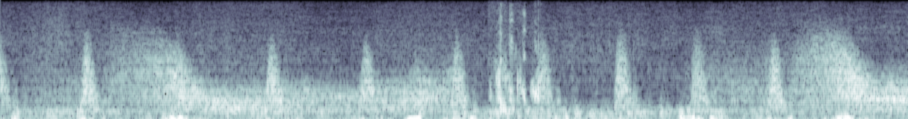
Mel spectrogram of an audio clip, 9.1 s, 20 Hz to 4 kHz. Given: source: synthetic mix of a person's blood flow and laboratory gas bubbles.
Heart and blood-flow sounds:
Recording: Doppler ultrasound of blood flow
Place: subclavian vein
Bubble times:
4.87-5.44 s: bubbles
From the record:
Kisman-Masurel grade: 213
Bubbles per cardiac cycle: several, 3 to 8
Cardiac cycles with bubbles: 1 to 10%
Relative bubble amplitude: loud (0.450 to 0.775)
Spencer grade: 1 (occasional bubble signal discernible with the cardiac motion signal, with majority of cardiac periods free of bubbles)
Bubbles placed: anywhere in the cardiac cycle

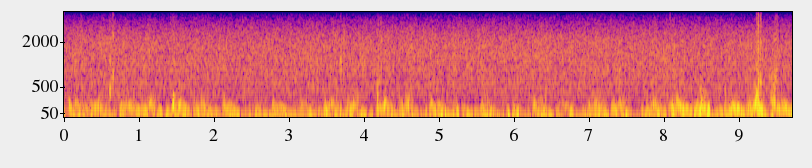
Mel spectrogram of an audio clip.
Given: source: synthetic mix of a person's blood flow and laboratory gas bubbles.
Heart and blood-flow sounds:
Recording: Doppler ultrasound of blood flow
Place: precordium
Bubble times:
0.59-0.69 s: bubbles
1.41-1.50 s: bubbles
3.67-3.74 s: bubbles
4.17-4.22 s: bubbles
9.20-9.35 s: bubbles
9.38-9.61 s: bubbles
From the record:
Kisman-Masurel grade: 123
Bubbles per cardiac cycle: 1 to 2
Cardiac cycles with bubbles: 10 to 50%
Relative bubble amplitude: loud (0.450 to 0.775)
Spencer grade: 2 (many but less than half of the cardiac periods contain bubble signals, singularly or in groups)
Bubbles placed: anywhere in the cardiac cycle

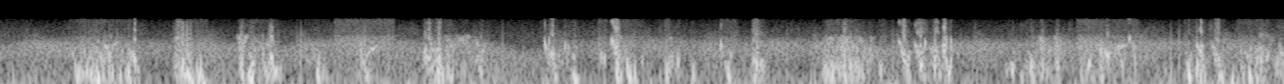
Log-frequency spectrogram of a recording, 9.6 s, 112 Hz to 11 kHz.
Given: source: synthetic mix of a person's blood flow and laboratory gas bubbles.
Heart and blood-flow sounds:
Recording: Doppler ultrasound of blood flow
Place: subclavian vein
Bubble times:
0.52-1.06 s: bubbles
1.29-1.57 s: bubbles
1.77-2.15 s: bubbles
2.29-2.96 s: bubbles
3.17-3.68 s: bubbles
4.05-4.39 s: bubbles
4.49-4.84 s: bubbles
5.00-5.12 s: bubbles
5.18-5.23 s: bubbles
5.39-5.54 s: bubbles
5.57-5.78 s: bubbles
6.17-6.67 s: bubbles
6.74-7.17 s: bubbles
7.54-7.98 s: bubbles
8.07-8.55 s: bubbles
8.88-9.21 s: bubbles
9.28-9.63 s: bubbles
From the record:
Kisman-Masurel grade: 232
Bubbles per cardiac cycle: several, 3 to 8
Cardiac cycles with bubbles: 50 to 99%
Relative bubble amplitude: moderate (0.250 to 0.450)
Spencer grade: 3 (all of the cardiac periods contain showers or single bubble signals, but not dominating or overriding the cardiac motion signals)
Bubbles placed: anywhere in the cardiac cycle

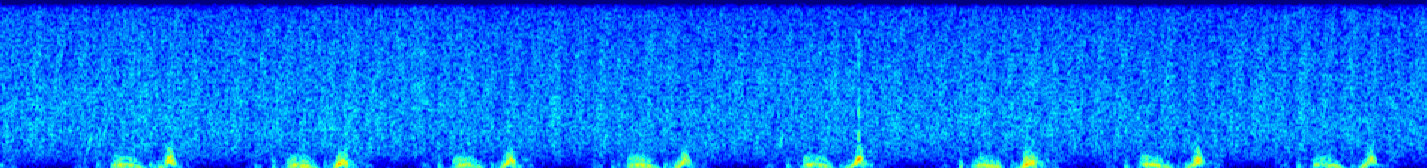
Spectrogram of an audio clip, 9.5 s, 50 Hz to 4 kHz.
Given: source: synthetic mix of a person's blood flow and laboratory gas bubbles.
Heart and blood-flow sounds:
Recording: Doppler ultrasound of blood flow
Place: precordium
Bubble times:
no bubbles
From the record:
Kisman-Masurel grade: 000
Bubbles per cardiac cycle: 0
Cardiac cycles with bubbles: 0%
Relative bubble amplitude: no bubbles discernible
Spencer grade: 0 (complete lack of bubble signals)

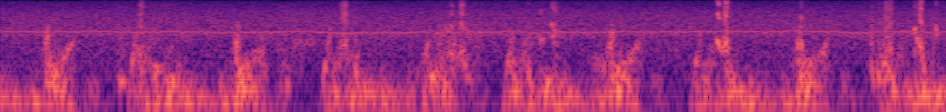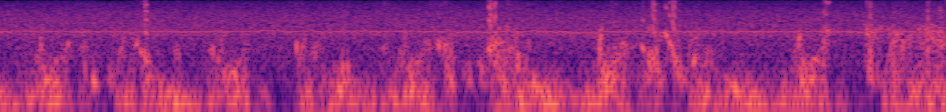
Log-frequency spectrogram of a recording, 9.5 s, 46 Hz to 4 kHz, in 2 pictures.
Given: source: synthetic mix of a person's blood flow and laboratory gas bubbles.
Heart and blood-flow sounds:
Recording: Doppler ultrasound of blood flow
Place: precordium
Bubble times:
0.58-0.92 s: bubbles
1.30-1.59 s: bubbles
1.69-1.84 s: bubbles
2.16-2.42 s: bubbles
2.52-2.81 s: bubbles
2.95-3.04 s: bubbles
3.56-3.71 s: bubbles
3.98-4.04 s: bubbles
4.33-4.50 s: bubbles
4.53-4.72 s: bubbles
4.96-5.33 s: bubbles
5.38-5.52 s: bubbles
5.59-5.64 s: bubbles
5.76-5.88 s: bubbles
6.17-6.25 s: bubbles
6.37-6.52 s: bubbles
6.63-6.69 s: bubbles
6.88-7.42 s: bubbles
7.74-8.24 s: bubbles
8.82-8.88 s: bubbles
9.02-9.46 s: bubbles
From the record:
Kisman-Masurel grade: 242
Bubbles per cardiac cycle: several, 3 to 8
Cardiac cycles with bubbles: 100%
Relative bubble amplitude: moderate (0.250 to 0.450)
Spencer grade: 3 (all of the cardiac periods contain showers or single bubble signals, but not dominating or overriding the cardiac motion signals)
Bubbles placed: anywhere in the cardiac cycle

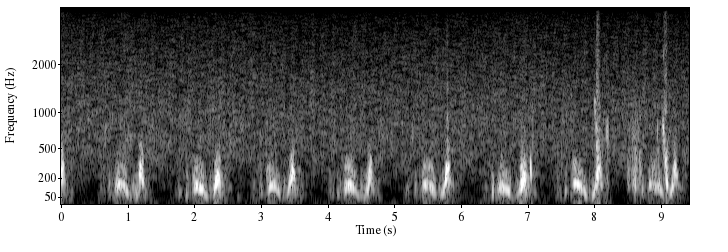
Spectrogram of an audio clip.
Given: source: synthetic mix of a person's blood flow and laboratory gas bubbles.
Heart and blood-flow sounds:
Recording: Doppler ultrasound of blood flow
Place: precordium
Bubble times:
7.02-7.09 s: bubbles
7.98-8.23 s: bubbles
8.49-8.71 s: bubbles
8.91-9.16 s: bubbles
From the record:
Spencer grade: 1 (occasional bubble signal discernible with the cardiac motion signal, with majority of cardiac periods free of bubbles)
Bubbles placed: only in the low amplitude regions of the cardiac cycle

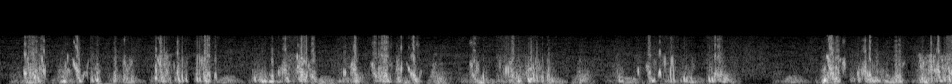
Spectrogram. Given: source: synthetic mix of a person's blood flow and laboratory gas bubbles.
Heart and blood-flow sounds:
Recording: Doppler ultrasound of blood flow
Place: precordium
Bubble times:
0.22-0.49 s: bubbles
0.63-1.04 s: bubbles
1.11-1.35 s: bubbles
1.52-1.89 s: bubbles
1.94-2.19 s: bubbles
2.52-3.19 s: bubbles
3.36-3.64 s: bubbles
3.70-4.23 s: bubbles
4.70-4.88 s: bubbles
4.96-5.57 s: bubbles
6.15-6.26 s: bubbles
6.35-6.43 s: bubbles
6.45-6.96 s: bubbles
7.06-7.28 s: bubbles
8.22-8.46 s: bubbles
8.49-9.05 s: bubbles
9.16-9.52 s: bubbles
From the record:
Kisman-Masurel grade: 332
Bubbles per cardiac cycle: rolling drumbeat, 9 or more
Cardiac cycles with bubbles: 50 to 99%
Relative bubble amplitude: moderate (0.250 to 0.450)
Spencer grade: 3 (all of the cardiac periods contain showers or single bubble signals, but not dominating or overriding the cardiac motion signals)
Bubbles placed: anywhere in the cardiac cycle

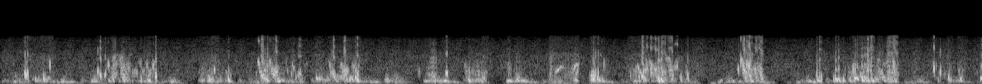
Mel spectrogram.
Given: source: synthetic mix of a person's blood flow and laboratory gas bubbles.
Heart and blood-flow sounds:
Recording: Doppler ultrasound of blood flow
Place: precordium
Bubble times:
0.21-0.54 s: bubbles
0.94-1.59 s: bubbles
1.98-2.35 s: bubbles
2.54-3.08 s: bubbles
3.14-3.63 s: bubbles
3.83-4.00 s: bubbles
4.16-4.51 s: bubbles
4.63-4.89 s: bubbles
5.05-5.26 s: bubbles
5.48-5.80 s: bubbles
5.88-6.08 s: bubbles
6.28-6.92 s: bubbles
7.35-7.66 s: bubbles
8.14-8.23 s: bubbles
8.30-9.00 s: bubbles
9.30-9.54 s: bubbles
9.57-9.69 s: bubbles
9.77-9.83 s: bubbles
From the record:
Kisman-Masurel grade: 243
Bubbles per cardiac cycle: several, 3 to 8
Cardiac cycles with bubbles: 100%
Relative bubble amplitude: loud (0.450 to 0.775)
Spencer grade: 3 (all of the cardiac periods contain showers or single bubble signals, but not dominating or overriding the cardiac motion signals)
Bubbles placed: anywhere in the cardiac cycle

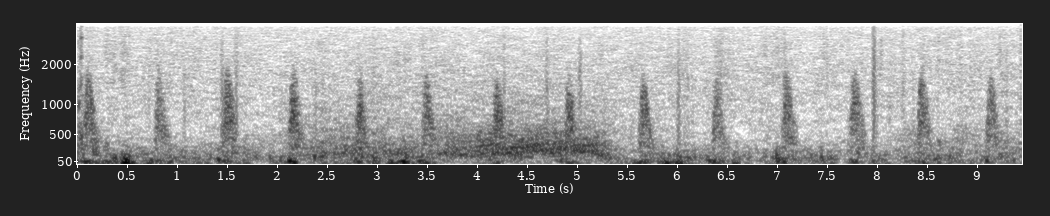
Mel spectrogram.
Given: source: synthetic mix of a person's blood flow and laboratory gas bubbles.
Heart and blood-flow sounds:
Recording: Doppler ultrasound of blood flow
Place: subclavian vein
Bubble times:
0.00-0.25 s: bubbles
From the record:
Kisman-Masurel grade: 211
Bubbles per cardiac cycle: several, 3 to 8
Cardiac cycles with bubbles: 1 to 10%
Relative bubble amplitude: barely perceptible (0.100 to 0.250)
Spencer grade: 1 (occasional bubble signal discernible with the cardiac motion signal, with majority of cardiac periods free of bubbles)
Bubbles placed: anywhere in the cardiac cycle

